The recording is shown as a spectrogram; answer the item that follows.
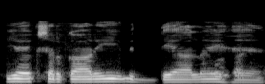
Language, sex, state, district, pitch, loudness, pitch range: Hindi, male, Bihar, Jamui, 120 Hz, -16 LUFS, 115-130 Hz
